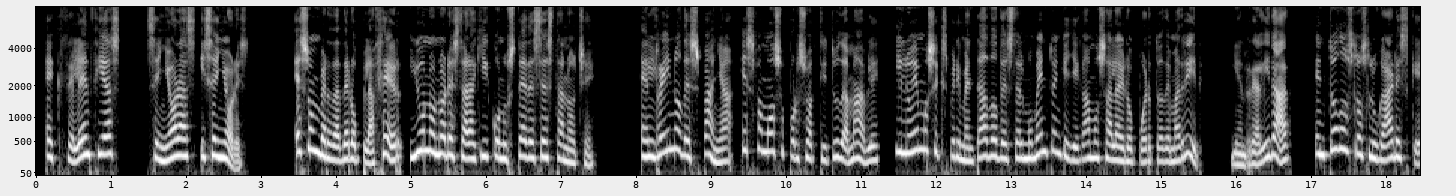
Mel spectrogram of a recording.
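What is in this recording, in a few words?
Spanish Spain female narrative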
